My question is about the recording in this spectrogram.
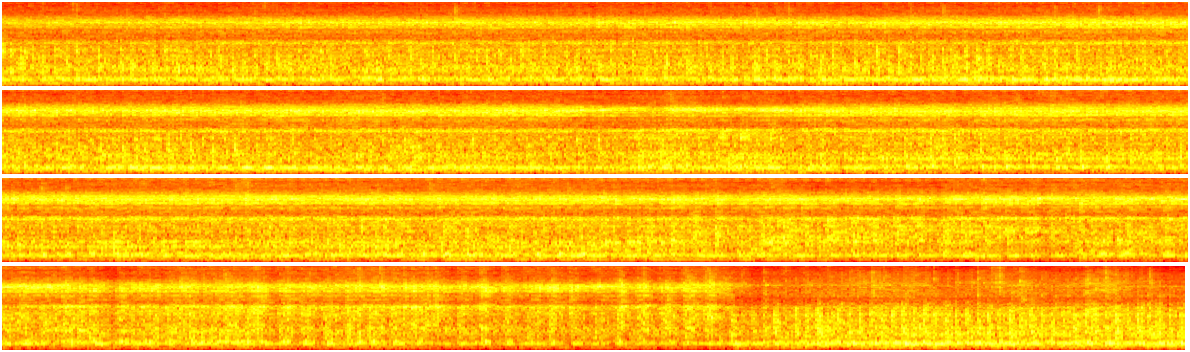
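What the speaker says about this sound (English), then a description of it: "The steel drills very nicely." Steady mechanical whirring and grinding of a drill boring holes through steel while stripping down a Holbrook lathe, loud and continuous with a constant hum, shifting briefly near the end.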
